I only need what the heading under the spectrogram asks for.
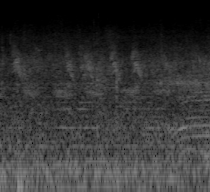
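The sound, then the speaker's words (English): Sheep bleating in a farmyard on a dairy sheep farm with its own cheese factory, several overlapping calls rising and falling over a continuous, busy flock murmur at a steady level. “I'm just climbing into the yard and through the sheep”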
